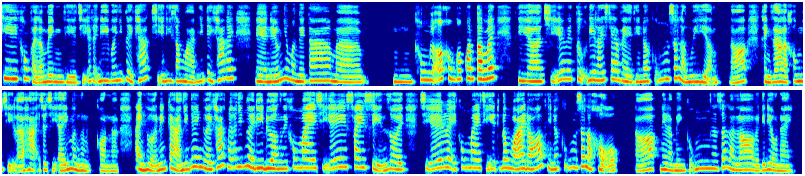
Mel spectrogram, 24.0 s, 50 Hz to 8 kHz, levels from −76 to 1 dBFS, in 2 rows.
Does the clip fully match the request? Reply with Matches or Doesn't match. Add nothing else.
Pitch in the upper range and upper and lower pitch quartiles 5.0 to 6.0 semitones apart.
Matches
